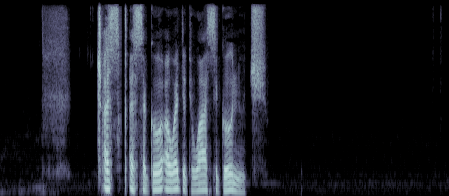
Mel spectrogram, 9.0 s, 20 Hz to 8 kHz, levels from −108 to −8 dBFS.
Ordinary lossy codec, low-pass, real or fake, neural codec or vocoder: AAC, 48 kbps; 7.2 kHz; real; none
